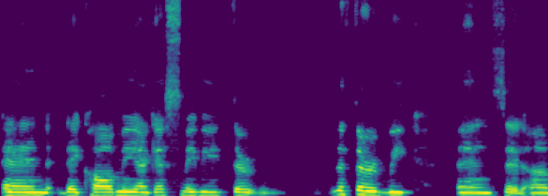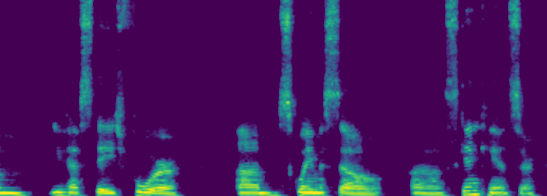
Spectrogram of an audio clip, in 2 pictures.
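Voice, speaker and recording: Low-voiced woman in her sixties, halting. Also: flat delivery, a little mellow. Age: 60s. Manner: unhurried, halting with many ums. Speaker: guest, author and cancer survivor. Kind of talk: casual chat, personal testimony. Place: video call.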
